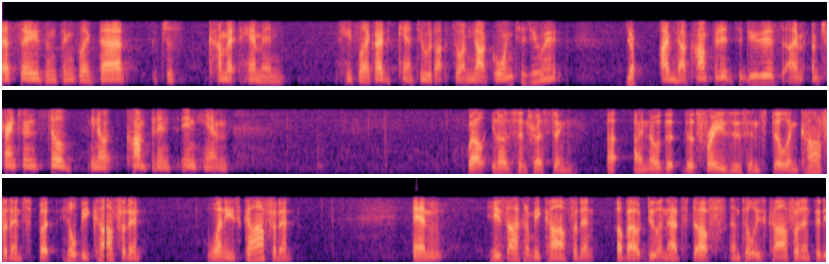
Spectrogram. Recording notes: a mom who called into the program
